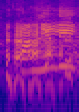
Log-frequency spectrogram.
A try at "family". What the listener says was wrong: Oh, jangan lama belakangnya, family.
